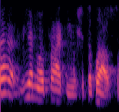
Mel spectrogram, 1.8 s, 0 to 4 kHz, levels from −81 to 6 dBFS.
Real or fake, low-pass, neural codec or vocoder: fake; 3.6 kHz; codec, 16 kHz, 4 kbps, FreqCodec, smaller model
